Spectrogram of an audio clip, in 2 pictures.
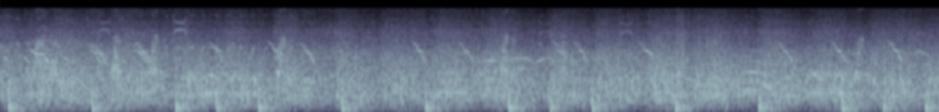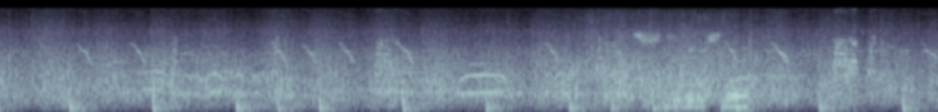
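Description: Water rushes and churns around a moving canoe.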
